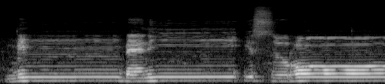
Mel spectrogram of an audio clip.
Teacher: इसी तरह मिन बनी इसराईल, अब देखिए नून साकिन के बाद क्या आ रहा है, बा आ रहा है, तो नून की आवाज किस में बदल गया, मीम में बदल गया, देखिए छोटा सा मीम ऊपर में है, मिन बनी इसराईल। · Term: इक़लाब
